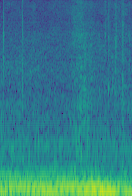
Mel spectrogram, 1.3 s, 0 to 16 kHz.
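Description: A Mercedes-Benz C300 with a bad alternator and flat battery idles close by after finally starting, a loud, low steady rumble that swells slightly near the end.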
